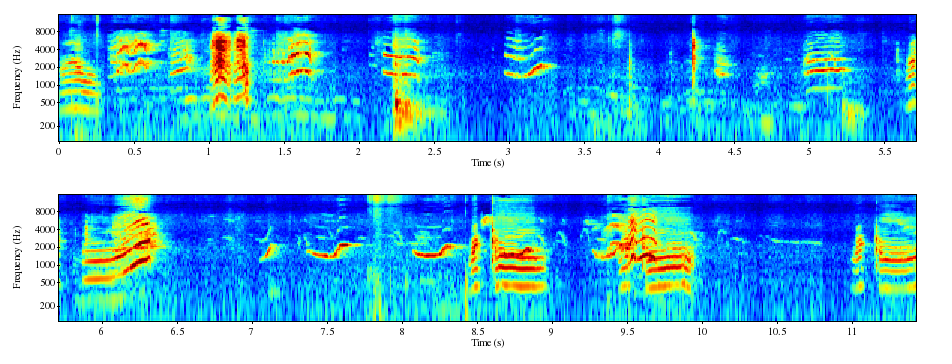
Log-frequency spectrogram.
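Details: Pet yellow ring-necked parakeet speaking different words: scattered whistled, harmonic bursts and speech-like squawks with rising and falling slides, separated by short pauses.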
